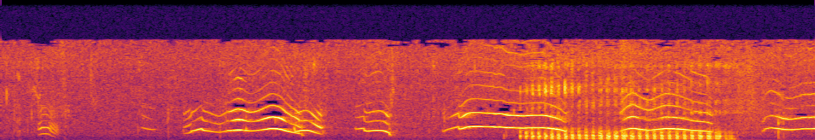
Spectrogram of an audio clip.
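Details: Four-day-old Chihuahua puppies, a litter of four males and one female, lying with their mother in Fredericksburg, Virginia. High arched squealing cries come in short bursts, then about a second of low, buzzy, rapidly pulsing growl-like sound.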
